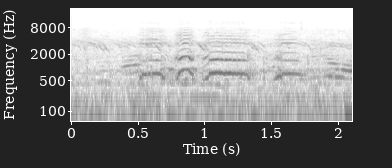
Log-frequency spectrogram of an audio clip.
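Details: Chickens at a poultry market in Ankara, Turkey, as chick season opens; overlapping clear tonal calls that rise and fall in arcs, several birds at once, over a low crowd murmur.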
